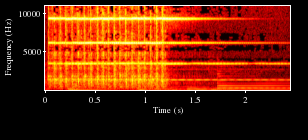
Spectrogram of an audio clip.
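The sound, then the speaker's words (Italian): A telephone rings loudly with a dense, rattling bell burst lasting about a second, then settles into steady, sustained ringing tones that shift in pitch a couple of times. No one speaks. It rings just before noon in a reading of The Great Gatsby. “Poco prima di mezzogiorno il telefono mi svegliò.”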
